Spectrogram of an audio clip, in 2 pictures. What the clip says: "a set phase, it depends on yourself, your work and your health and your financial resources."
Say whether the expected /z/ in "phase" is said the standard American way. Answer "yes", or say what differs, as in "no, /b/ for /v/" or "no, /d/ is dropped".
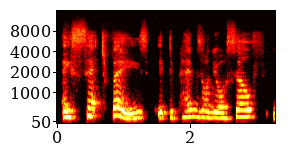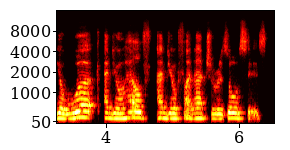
yes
